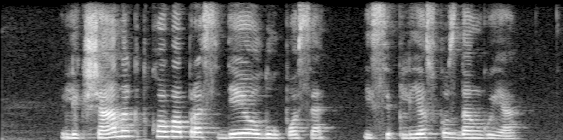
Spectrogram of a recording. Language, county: Lithuanian, Vilnius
